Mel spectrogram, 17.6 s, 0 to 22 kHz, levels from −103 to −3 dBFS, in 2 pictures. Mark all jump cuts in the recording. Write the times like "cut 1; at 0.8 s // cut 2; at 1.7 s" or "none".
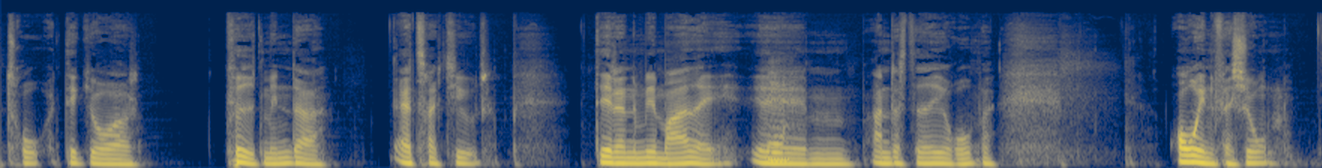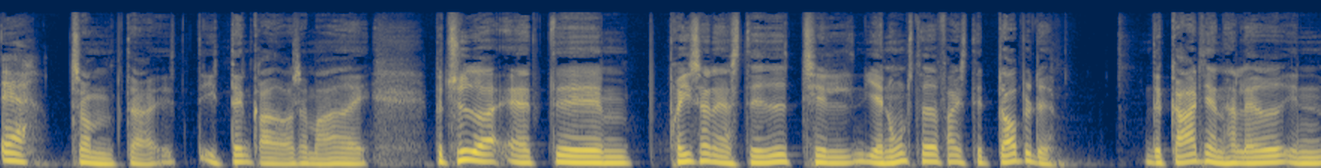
none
